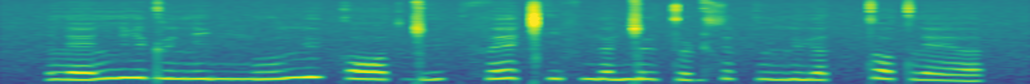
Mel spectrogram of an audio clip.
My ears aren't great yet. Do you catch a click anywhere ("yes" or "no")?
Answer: yes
